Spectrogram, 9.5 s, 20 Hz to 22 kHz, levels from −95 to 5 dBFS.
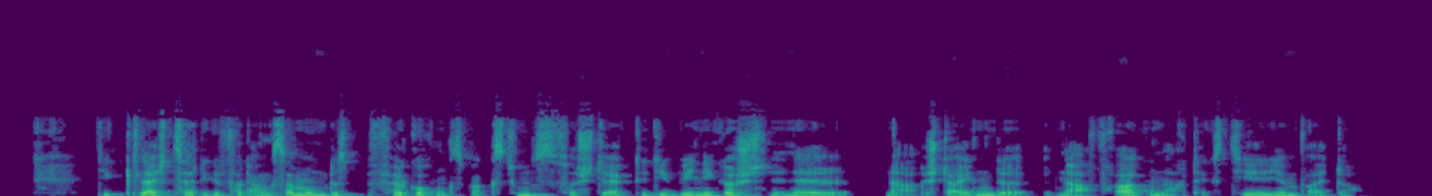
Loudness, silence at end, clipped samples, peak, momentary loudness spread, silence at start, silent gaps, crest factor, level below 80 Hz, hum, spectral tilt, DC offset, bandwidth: -31 LUFS; 0.55 s; under 0.1%; -8 dBFS; 12 LU; 0.25 s; 0.54-0.63 s, 5.71-5.89 s, 6.91-6.95 s; 24 dB; -56 dBFS; none; -5.5 dB/octave; under 0.1%; 9.4 kHz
